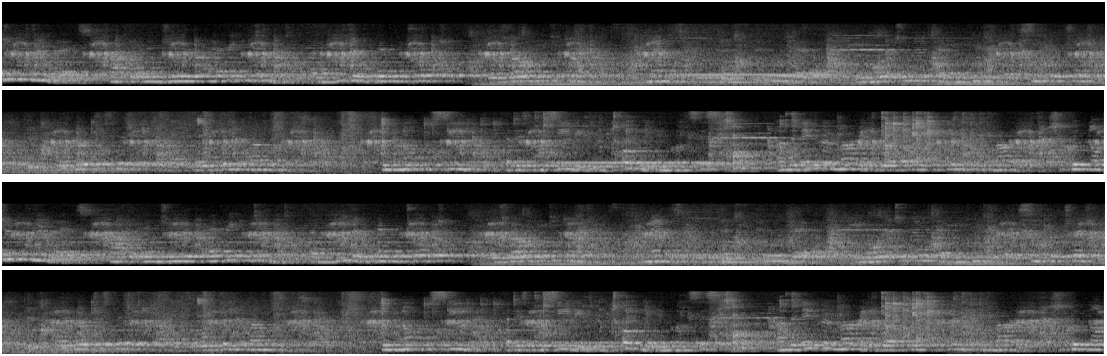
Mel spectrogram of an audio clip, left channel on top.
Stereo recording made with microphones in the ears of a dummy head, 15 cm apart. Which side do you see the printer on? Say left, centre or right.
left.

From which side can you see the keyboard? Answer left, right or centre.
centre.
